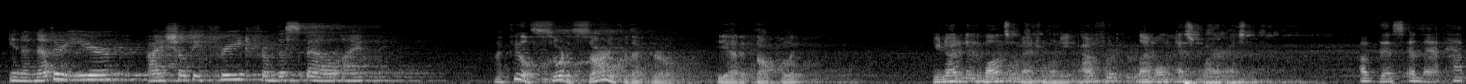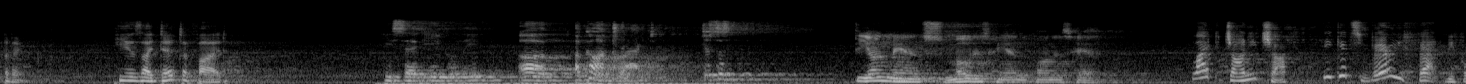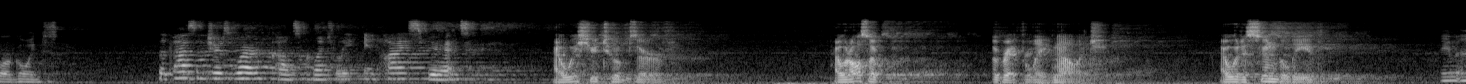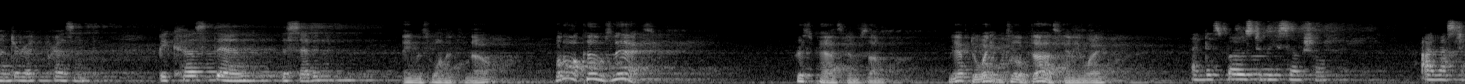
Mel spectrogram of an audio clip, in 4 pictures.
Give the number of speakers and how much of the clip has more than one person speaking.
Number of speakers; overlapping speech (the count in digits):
9, no overlap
